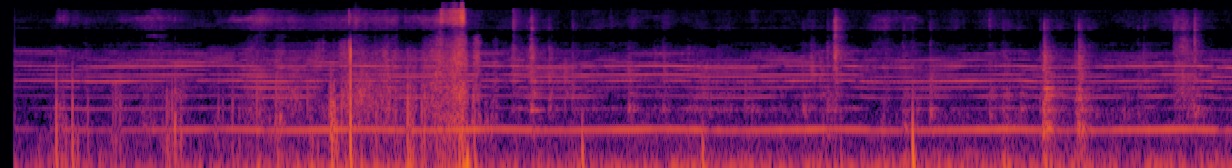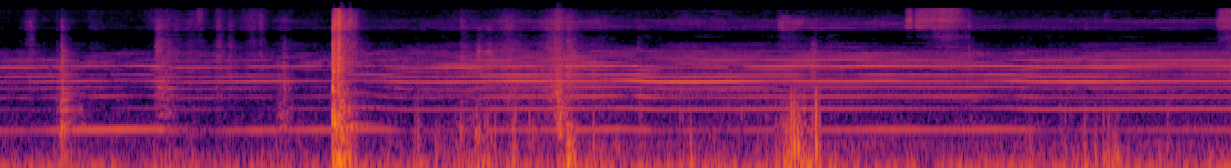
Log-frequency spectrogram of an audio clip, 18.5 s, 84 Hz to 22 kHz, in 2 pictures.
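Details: Lian Li Galahad 360 AIO liquid cooler, used 8 months: steady buzzing whine near 300 Hz over a low hum, unchanged with the radiator fans stopped by hand, so it comes from the pump; cooling still works.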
